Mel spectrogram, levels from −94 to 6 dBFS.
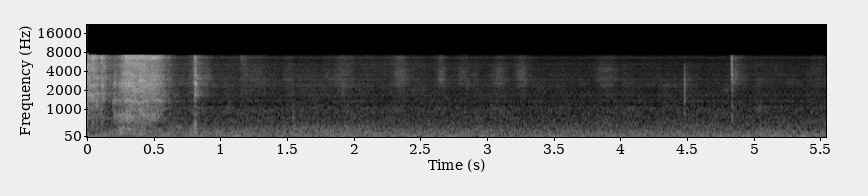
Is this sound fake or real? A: fake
